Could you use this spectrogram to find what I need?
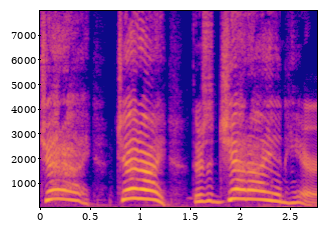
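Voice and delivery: shrill, very high, drawn-out yell. Voicing a gang member who spots a Jedi: yelling. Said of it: "you hear somebody yelling".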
